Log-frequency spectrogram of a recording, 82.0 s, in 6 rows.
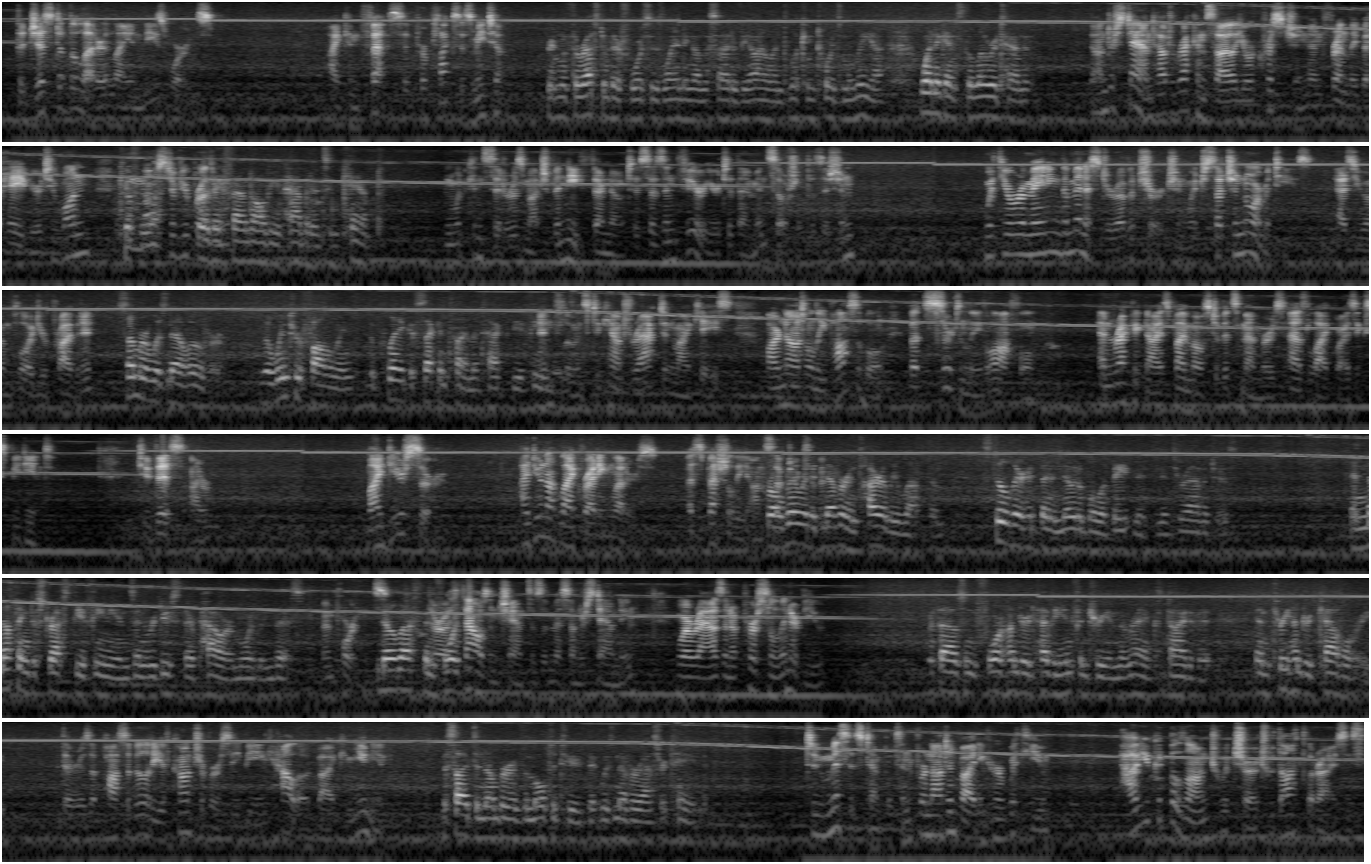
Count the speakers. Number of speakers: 2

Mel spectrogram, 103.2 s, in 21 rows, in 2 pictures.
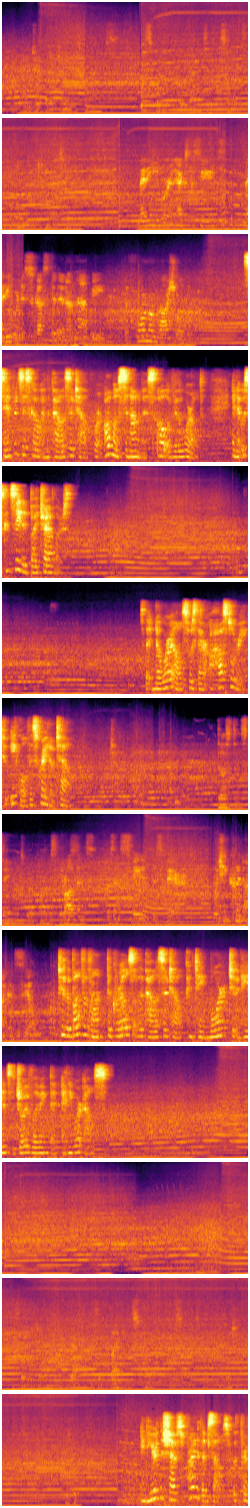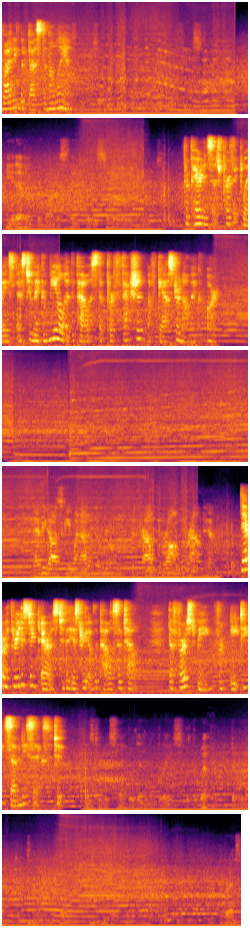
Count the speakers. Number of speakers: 4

